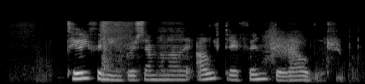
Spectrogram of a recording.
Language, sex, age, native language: Icelandic, female, 11, Icelandic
